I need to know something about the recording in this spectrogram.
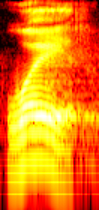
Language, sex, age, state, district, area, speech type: Goan Konkani, male, 18-30, Goa, Bardez, rural, read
